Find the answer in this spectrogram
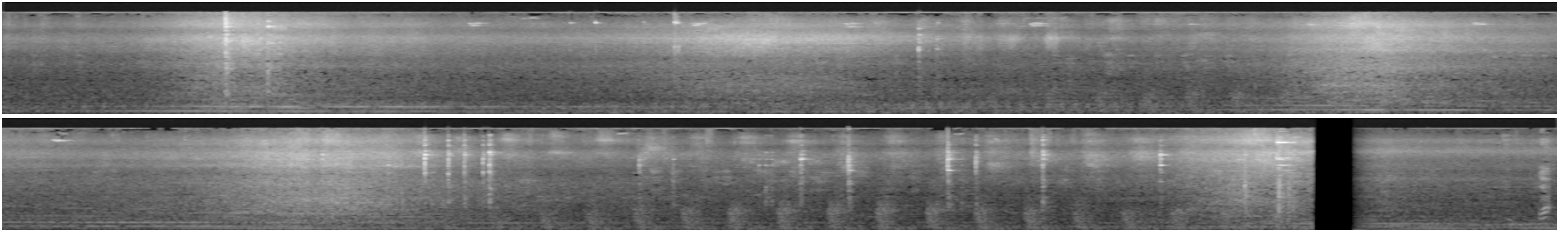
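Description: Road vehicles passing several times, each swelling and fading over a few seconds. In the last third, a run of short metallic clicks and clinks from hand tools working on the engine. The sound drops out for a moment near the end.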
